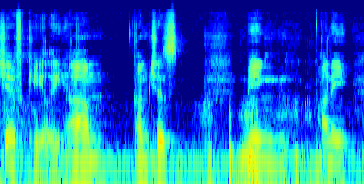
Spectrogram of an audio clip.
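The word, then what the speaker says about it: Geoff Keighley: Oh man, my dude Giov Kegley. I know he's pronounced Jeff Keley.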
